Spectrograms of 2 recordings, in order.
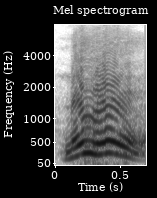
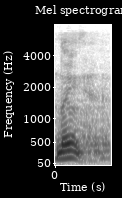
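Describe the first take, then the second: First: नहीं है pitched high and forceful; नहीं है as a high, falling declaration; emphatic repeat. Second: Said in the usual way. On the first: Real, not acted. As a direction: drive home नहीं है in a raised, louder voice. Repeats the answer emphatically to crowd.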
